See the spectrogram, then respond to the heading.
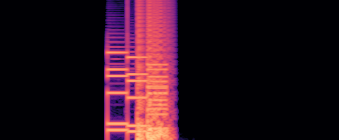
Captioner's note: error SFX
